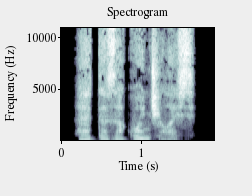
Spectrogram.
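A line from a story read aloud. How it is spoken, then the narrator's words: Whisper after silence. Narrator (Russian): прошептала я спустя несколько секунд тишины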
